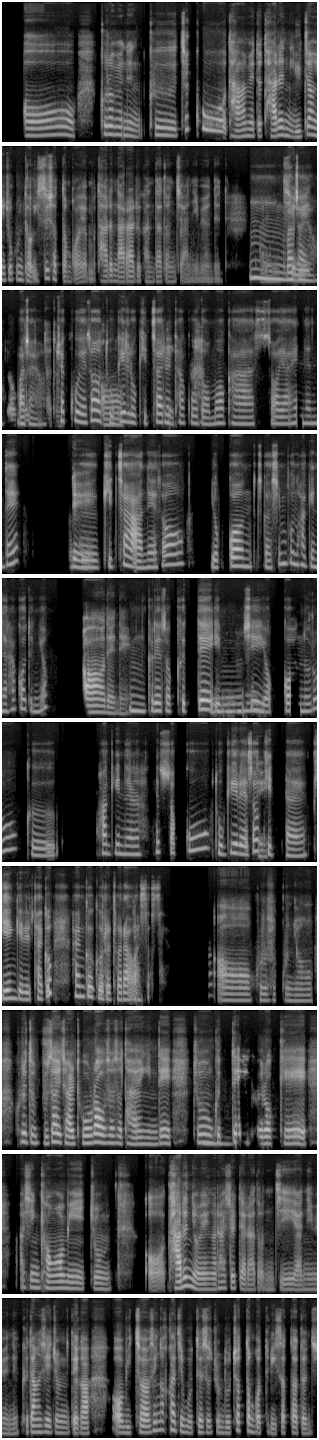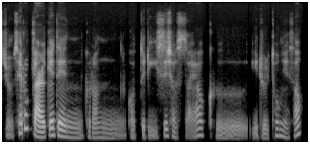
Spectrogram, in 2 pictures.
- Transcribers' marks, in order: gasp; other background noise
- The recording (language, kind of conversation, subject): Korean, podcast, 여행 중 여권이나 신분증을 잃어버린 적이 있나요?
